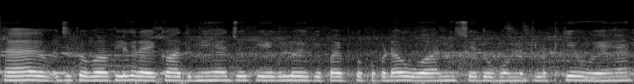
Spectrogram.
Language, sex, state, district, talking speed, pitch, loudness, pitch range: Hindi, female, Haryana, Jhajjar, 180 wpm, 185 Hz, -13 LUFS, 180-190 Hz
